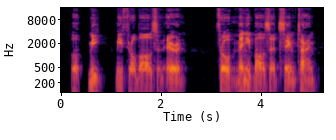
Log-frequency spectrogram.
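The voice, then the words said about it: Imitates another person's voice. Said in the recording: “your Aaron Rodgers no impression ... Is that Aaron Rodgers talking about juggling?”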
